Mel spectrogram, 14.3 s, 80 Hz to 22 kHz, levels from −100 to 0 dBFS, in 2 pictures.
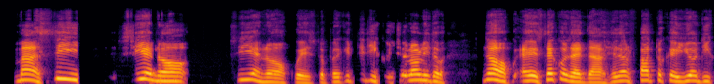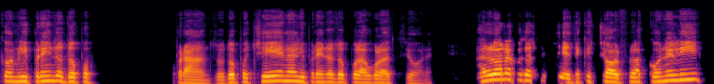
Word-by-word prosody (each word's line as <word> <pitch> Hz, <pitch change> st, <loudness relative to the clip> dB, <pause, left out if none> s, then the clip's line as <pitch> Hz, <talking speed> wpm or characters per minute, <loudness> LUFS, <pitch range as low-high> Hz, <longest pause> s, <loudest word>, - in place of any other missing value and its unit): Ma 230 Hz, -3 st, +4 dB
sì, 275 Hz, -, +3 dB, 0.4 s
sì 275 Hz, +3 st, -2 dB
e 260 Hz, -, +7 dB
no, 190 Hz, -3 st, +3 dB, 0.4 s
sì 245 Hz, +2 st, -5 dB
e 235 Hz, -, +2 dB
no 160 Hz, -5 st, -1 dB
questo, 130 Hz, -4 st, -2 dB
perché 170 Hz, +4 st, -5 dB
ti 220 Hz, +3 st, -20 dB
dico 195 Hz, -3 st, -7 dB
ce 210 Hz, -, -6 dB
l'ho 230 Hz, +2 st, +4 dB
lì 220 Hz, -2 st, +2 dB
dav 175 Hz, -6 st, 0 dB, 0.3 s
no 230 Hz, -5 st, +4 dB
q 205 Hz, 0 st, +2 dB
sai 255 Hz, 0 st, +4 dB
cos'è 195 Hz, -11 st, +3 dB
da 150 Hz, -2 st, +1 dB
nasce 145 Hz, +4 st, -3 dB
dal 200 Hz, -2 st, -1 dB
fatto, 220 Hz, 0 st, 0 dB
che 215 Hz, -, -1 dB
io 200 Hz, +3 st, +2 dB
dico 185 Hz, 0 st, -4 dB
li 180 Hz, 0 st, -1 dB
prendo 200 Hz, +2 st, 0 dB
dopo 170 Hz, -6 st, -3 dB, 0.8 s
pranzo, 120 Hz, -5 st, -5 dB
dopo 155 Hz, +4 st, -1 dB
cena 200 Hz, +1 st, 0 dB
li 180 Hz, -3 st, -1 dB
prendo 160 Hz, -1 st, -3 dB
dopo 155 Hz, 0 st, -2 dB
la 140 Hz, -1 st, 0 dB
colazione. 115 Hz, -5 st, -7 dB, 0.4 s
Allora 240 Hz, +7 st, +4 dB
cosa 230 Hz, -2 st, -1 dB
succede? 165 Hz, -6 st, -4 dB
Che 185 Hz, -, -9 dB
c'ho 175 Hz, -3 st, +3 dB
il 155 Hz, -, +1 dB
flacone 180 Hz, +4 st, -2 dB
lì, 240 Hz, +2 st, 0 dB
185 Hz, 195 wpm, -21 LUFS, 160-215 Hz, 0.8 s, e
